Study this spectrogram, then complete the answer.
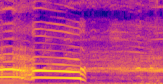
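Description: A brood stag, a young rooster, crows once, loud and close, with a drawn-out cock-a-doodle-doo that ends abruptly, followed by quiet farmyard background.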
